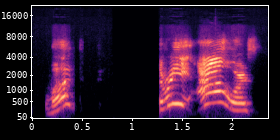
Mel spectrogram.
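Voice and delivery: high, loud incredulous burst; can't believe the number; shocked disbelief. Retold or imitated. Hearing the sister talked to mom for hours, high loud disbelief.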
